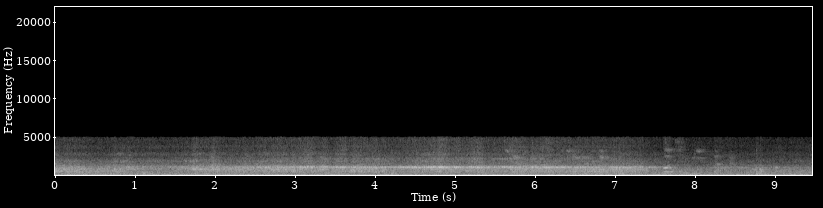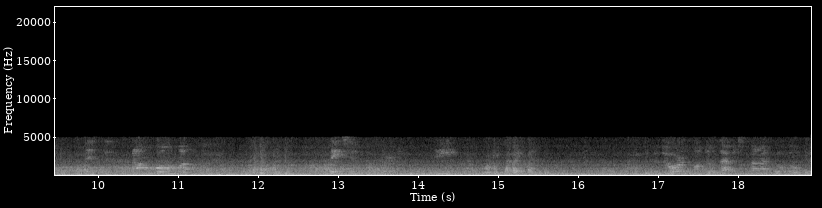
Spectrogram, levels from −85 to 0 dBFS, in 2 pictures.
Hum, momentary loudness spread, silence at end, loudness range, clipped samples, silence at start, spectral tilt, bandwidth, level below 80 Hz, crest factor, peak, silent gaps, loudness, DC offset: none; 8 LU; 0 s; 7 LU; under 0.1%; 0 s; -9 dB/octave; 5.2 kHz; -32 dBFS; 14 dB; -14 dBFS; none; -32 LUFS; under 0.1%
